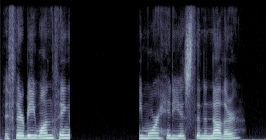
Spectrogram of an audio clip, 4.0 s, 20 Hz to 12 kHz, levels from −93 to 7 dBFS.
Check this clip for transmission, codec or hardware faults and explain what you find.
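A digital wireless dropout cuts out the speech from 1.04 s to 2.09 s, a hole of about 1.05 s. The receiver lost too much of the incoming data stream to rebuild the audio and muted its output instead of playing corrupted samples. It is heard as an abrupt stretch of near silence, entered and left with a very short fade and no hiss, crackle or noise burst on either side. The waveform shows a flat line between those times, and the spectrogram shows a clean dark vertical gap across all frequencies.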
